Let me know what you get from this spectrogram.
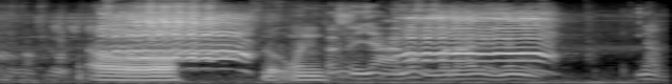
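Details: Goat bleating among a newly bought group of four goats, two long wavering bleats, the first held nearly a second, the second shorter and quivering, with a man's voice talking close by.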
